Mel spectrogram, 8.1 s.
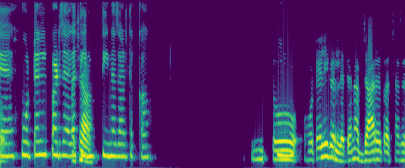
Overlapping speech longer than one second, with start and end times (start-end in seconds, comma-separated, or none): none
